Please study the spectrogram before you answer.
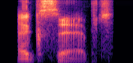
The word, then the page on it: accept: British English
